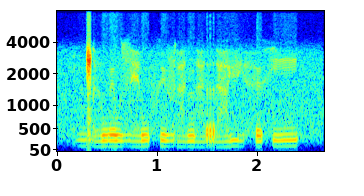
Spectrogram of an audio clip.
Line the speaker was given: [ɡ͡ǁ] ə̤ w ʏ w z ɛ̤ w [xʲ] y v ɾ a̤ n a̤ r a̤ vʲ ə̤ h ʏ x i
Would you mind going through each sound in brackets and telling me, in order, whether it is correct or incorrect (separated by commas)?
correct, incorrect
